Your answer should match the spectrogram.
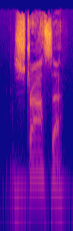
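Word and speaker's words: Straße: Straza, I almost said there. Might be a word for street or avenue. – German. – But am I saying it right? – Strasse. – Right.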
